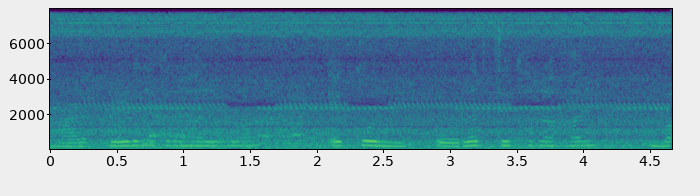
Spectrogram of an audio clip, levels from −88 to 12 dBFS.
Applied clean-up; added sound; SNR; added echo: none; Cricket; 3 dB; none.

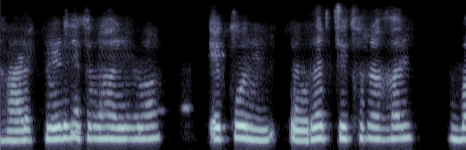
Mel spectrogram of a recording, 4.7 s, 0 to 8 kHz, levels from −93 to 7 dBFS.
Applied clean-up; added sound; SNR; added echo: neural mask model Resemble Enhance denoiser.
